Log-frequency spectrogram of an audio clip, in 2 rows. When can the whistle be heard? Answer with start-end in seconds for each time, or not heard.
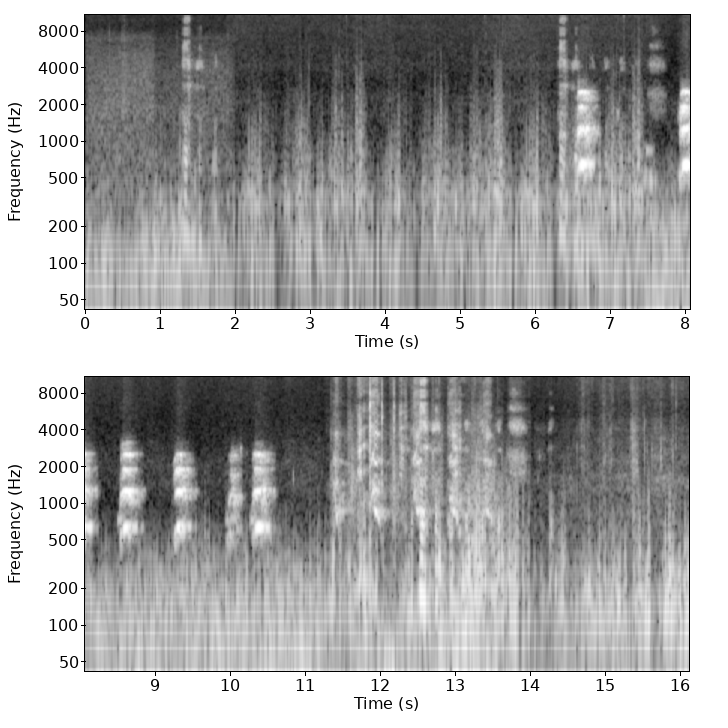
not heard.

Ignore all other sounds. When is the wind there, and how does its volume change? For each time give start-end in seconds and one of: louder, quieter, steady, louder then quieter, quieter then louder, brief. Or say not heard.
0.0-16.0 louder.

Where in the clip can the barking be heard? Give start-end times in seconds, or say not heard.
6.3-6.8, 7.5-10.6, 11.3-13.6.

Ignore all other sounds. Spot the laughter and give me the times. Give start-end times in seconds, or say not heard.
1.2-1.8, 6.3-7.7, 12.5-14.3.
